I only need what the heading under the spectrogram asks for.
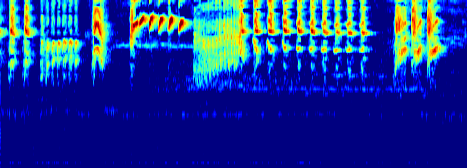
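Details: Caged Orange-headed thrush in full teler song: rapid bursts of high chips, a short bright trill of repeated notes, then a long fast stutter of clicking, scratchy syllables.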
